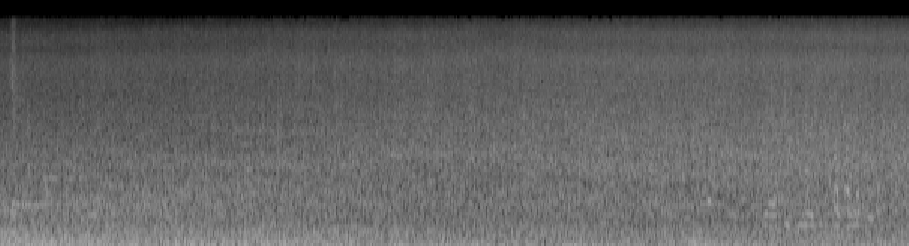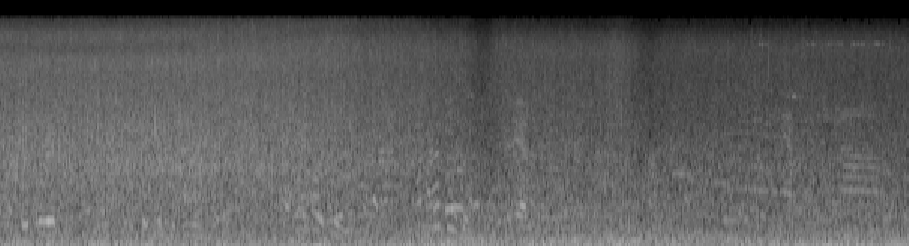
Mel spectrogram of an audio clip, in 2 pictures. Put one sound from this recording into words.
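A crowd of people chatters in the distance outdoors.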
